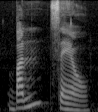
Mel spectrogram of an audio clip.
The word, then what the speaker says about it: bánh xèo: Bánh xèo. Bun sale.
